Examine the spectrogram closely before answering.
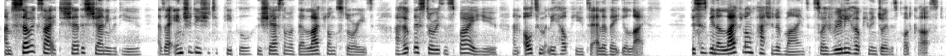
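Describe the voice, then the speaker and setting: A woman with a voice a little on the low side hosts a podcast. She presents and asks questions in an interview style. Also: lively intonation, a little fast. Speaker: podcast host.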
